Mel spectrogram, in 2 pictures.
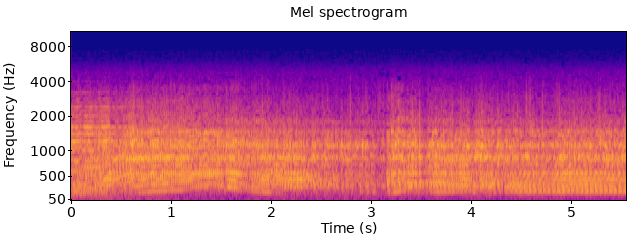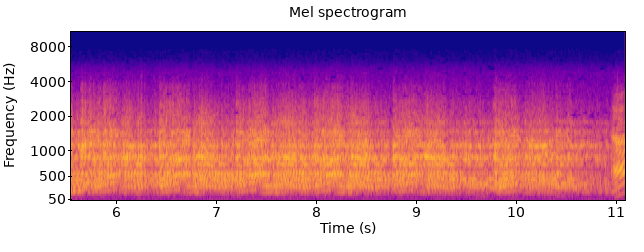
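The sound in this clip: Car engine revving hard at full throttle during a road test, a loud, steady, continuous roar with only a brief dip partway through.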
